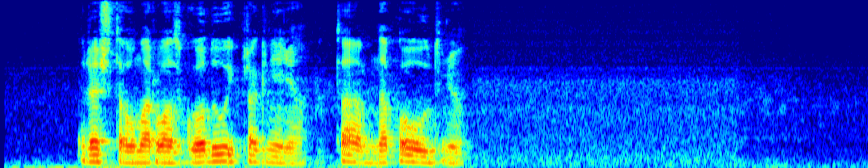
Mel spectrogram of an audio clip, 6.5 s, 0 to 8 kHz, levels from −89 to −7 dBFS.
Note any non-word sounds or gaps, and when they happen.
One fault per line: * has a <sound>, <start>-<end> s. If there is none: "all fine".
all fine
